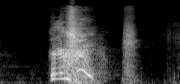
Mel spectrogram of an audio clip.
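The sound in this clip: A loud, sharp sneeze bursts out abruptly, then a shorter, softer burst follows a moment later before quiet returns.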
